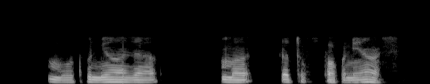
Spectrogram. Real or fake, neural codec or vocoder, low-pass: real; none; 3.6 kHz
